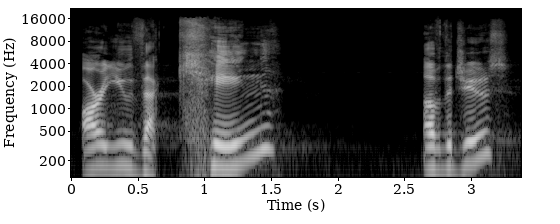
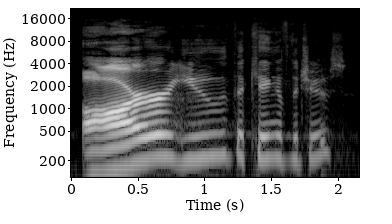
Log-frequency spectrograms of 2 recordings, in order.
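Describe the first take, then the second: First: The stress is on the word king. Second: The stress is on the word are. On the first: It doubts the claim to be a king. "Calling into question whether he actually called himself a king" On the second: It asks for a plain yes or no. "Looking for an affirmation or a denial"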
